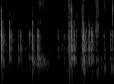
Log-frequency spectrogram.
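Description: A faint run of quick, light clicks and taps, about ten in all with a short pause near the middle: small plastic toy pony figures being tapped and moved across a wooden tabletop.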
